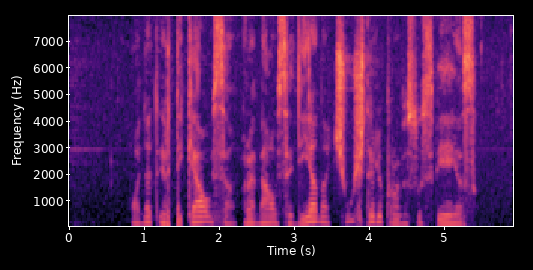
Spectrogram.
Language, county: Lithuanian, Klaipėda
